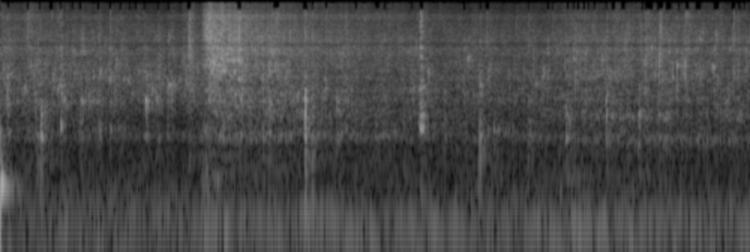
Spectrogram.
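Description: Onions fry in a pan alongside urad dal and chillies, a steady hissing sizzle broken by occasional clinks and stirring scrapes, with a louder burst of spitting early on and no voices.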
